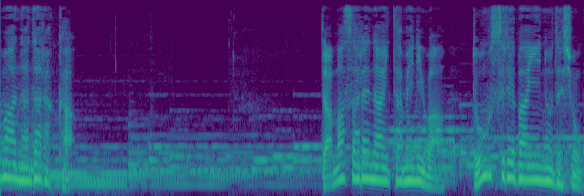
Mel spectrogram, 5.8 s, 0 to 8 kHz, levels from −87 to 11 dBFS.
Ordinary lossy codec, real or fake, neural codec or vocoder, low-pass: none; real; none; 7.2 kHz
